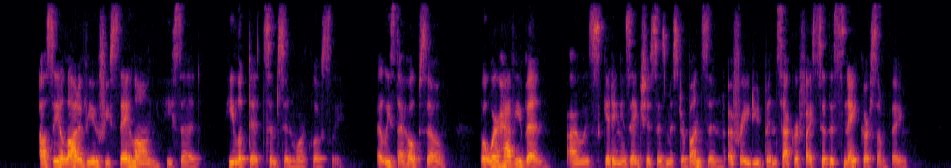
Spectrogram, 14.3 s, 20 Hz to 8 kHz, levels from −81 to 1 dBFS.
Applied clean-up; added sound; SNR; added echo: none; none; none; none.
